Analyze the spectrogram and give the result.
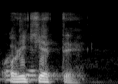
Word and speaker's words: Orecchiette: Orecchiette, is that how you say it? – Orecchiette.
